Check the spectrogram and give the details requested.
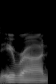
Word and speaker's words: Iran: planned the first Holocaust under hmon Iran it's pronounced Iran and also I mean I I think the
